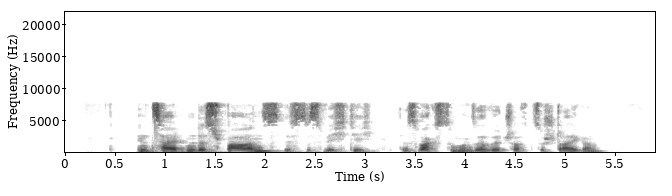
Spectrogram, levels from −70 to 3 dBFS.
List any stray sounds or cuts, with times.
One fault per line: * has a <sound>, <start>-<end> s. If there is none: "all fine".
all fine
